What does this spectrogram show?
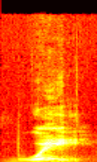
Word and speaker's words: buey: Well, the correct word is buey, B-U-E-Y, que es un buey, which is a bull, un buey.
